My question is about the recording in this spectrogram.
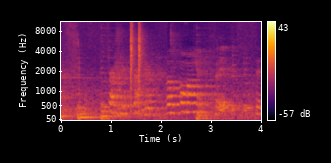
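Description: Background music with a steady low beat and a melody, with a voice heard at times. Two sharp clicks come close together about a second and a half in.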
